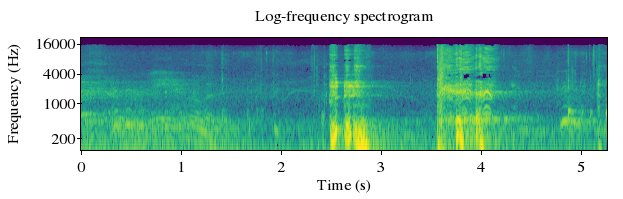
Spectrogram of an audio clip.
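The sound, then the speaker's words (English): Two loud coughs about a second apart, harsh and spluttering, from a speaker coughing after taking a drink of water, rising out of a quiet, murmuring background. “Excuse me, that's just a water cough, not a other cough.”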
